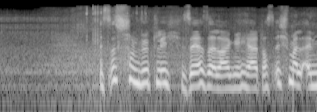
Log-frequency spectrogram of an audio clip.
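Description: A young woman speaks brightly into a handheld microphone, close up.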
